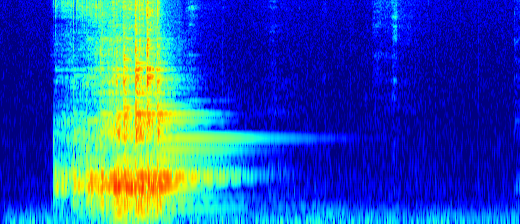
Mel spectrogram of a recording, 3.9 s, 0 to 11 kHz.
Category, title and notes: Sound effects > Other mechanisms, engines, machines
Dewalt 12 inch Chop Saw foley-032
Scrape, Metal, Blade, FX, Perc, Woodshop, Metallic, Shop, Saw, Tooth, Chopsaw, Tool, Foley, Tools, Teeth, Percussion, Workshop, SFX, Circularsaw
